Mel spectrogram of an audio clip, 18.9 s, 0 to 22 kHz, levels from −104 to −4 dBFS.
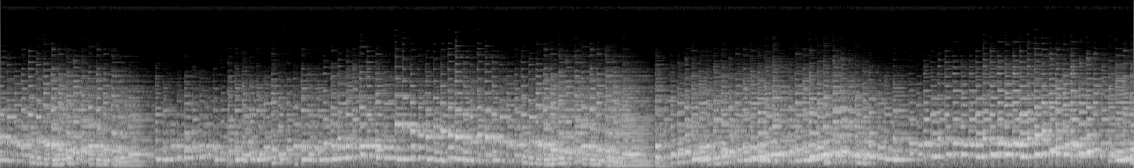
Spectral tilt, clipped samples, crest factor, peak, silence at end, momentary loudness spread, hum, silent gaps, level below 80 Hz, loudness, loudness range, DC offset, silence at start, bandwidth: -9.5 dB/octave; under 0.1%; 14 dB; -12 dBFS; 0 s; 6 LU; none; none; -54 dBFS; -27 LUFS; 4 LU; under 0.1%; 0 s; 6 kHz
